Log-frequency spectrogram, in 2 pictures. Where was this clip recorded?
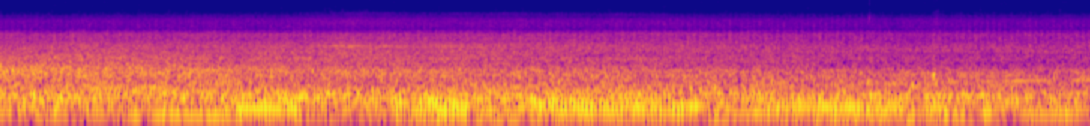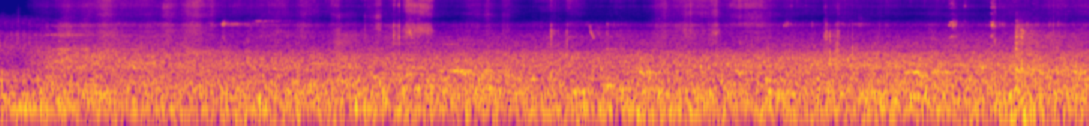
on a street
